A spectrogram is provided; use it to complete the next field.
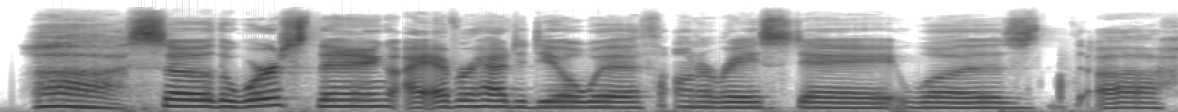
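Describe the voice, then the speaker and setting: Her American accent comes with a plain, everyday voice at a medium pitch. The woman keeps her intonation fairly even. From South Florida. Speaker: race director and DJ. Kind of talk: casual chat. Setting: studio.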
